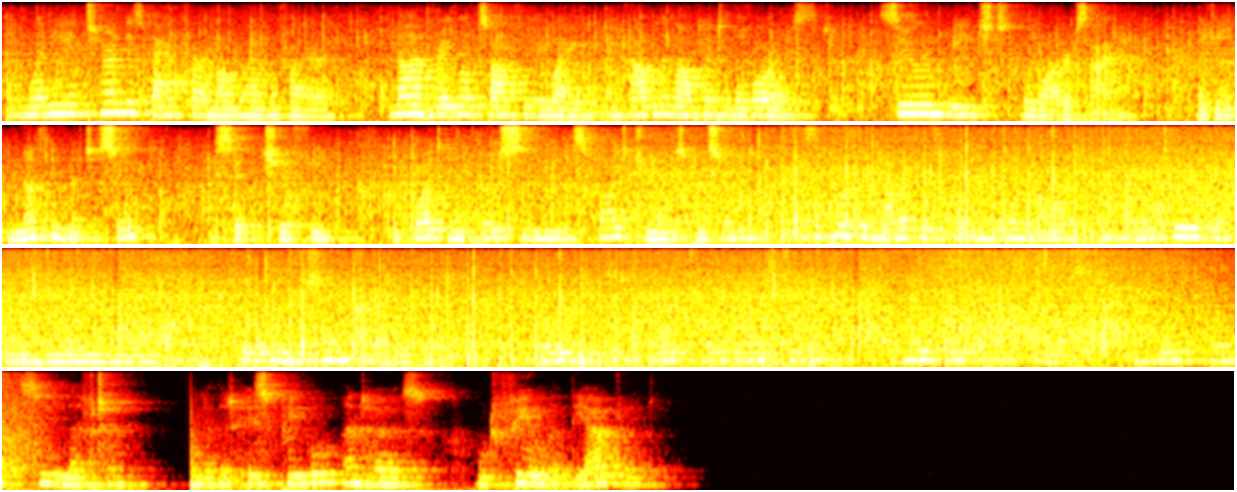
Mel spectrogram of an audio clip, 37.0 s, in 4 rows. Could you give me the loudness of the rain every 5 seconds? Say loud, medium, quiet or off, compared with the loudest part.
quiet, quiet, medium, loud, loud, loud, off, off.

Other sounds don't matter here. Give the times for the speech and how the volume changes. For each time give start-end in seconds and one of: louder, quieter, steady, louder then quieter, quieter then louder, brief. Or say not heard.
0.0-32.5 quieter.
